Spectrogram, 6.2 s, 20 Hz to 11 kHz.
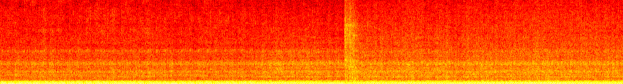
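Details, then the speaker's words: Rebuilt Honda CBR 1000 buggy engine after major cylinder damage, reassembled, clutch and gears checked. Deep, steady low rumble with even firing, no knocks or rattles; running healthy, best it has sounded. "this thing has a really big deep Rumble to it which is uh it sounds like it sounds the best it's ever been"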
